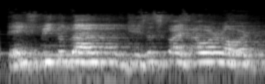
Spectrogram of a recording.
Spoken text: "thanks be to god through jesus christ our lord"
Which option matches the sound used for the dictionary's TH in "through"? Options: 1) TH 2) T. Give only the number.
2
